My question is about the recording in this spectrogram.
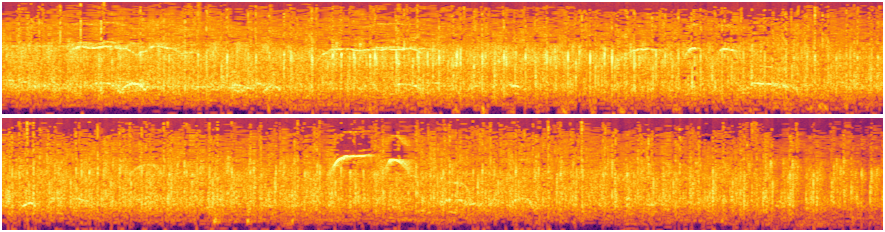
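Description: Audience applause at a live music show as band members are introduced: a long, steady wash of loud clapping from a crowd, sustained evenly from start to finish.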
